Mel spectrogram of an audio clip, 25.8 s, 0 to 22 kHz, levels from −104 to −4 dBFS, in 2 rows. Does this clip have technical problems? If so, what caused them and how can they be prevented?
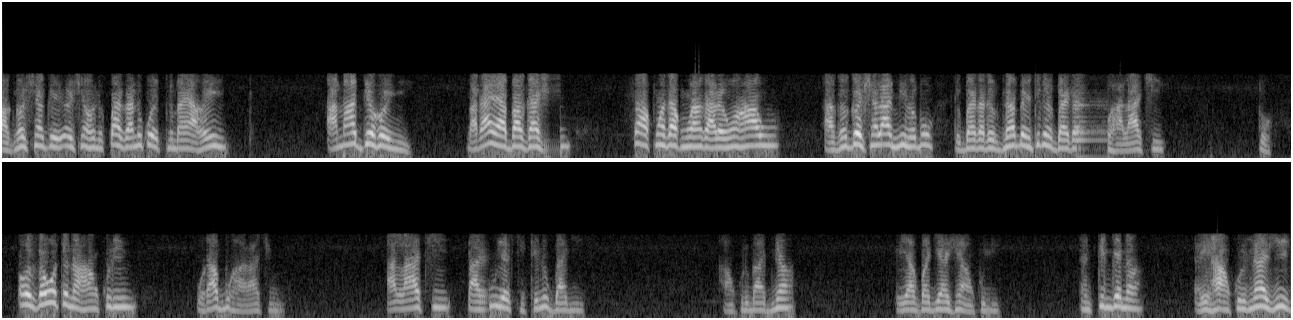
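Yes. The whole clip carries the GSM full-rate codec sound: nothing above 4 kHz and a buzzy, gravelly roughness on the speech, which fits the old 13 kbps mobile codec rebuilding the voice from a vocal-tract model driven by sparse, regular pulses. Carrying the call over a wideband codec such as AMR-WB or Opus end to end would avoid it.

There are also lost GSM frames at 5.42–5.68, 9.22–9.25, 10.74–11.07, 14.36–14.40, 17.68–17.78, 20.76–20.80 and 22.74–22.80 s. The decoder repeats the last good frame, so each gap rings roughly and metallically, and the longest, at 10.74 s, lasts 0.32 s. Better radio coverage and stronger error protection on the link would keep those frames from dropping.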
